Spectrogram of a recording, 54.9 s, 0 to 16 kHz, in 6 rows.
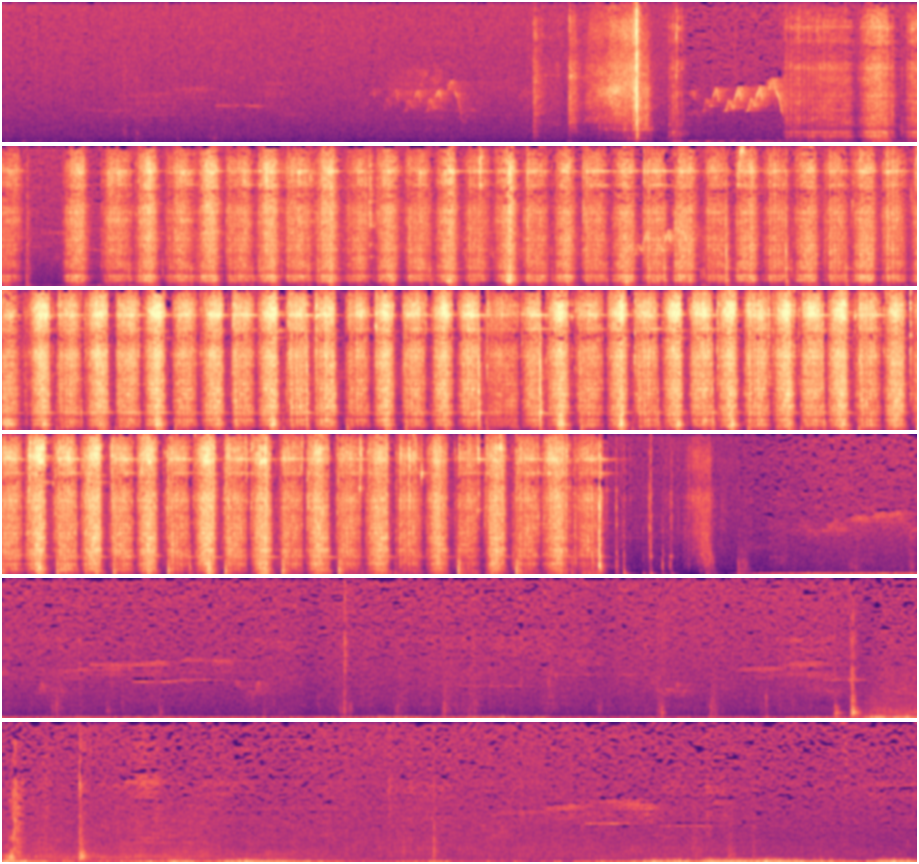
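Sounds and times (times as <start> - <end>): bow saw cutting log: 5.8 - 6.9, 7.7 - 33.7, 45.0 - 47.0.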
